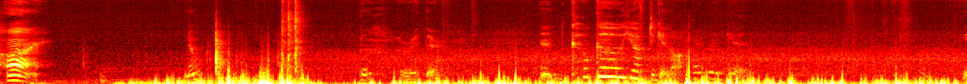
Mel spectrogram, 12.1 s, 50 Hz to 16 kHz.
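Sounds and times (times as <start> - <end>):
fan air buffeting microphone: 0.0 - 12.0.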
